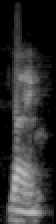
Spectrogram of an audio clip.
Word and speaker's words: Lange: as good in my mind as, say, Mutt Lange, or Lange, or however you say his name. Lange.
